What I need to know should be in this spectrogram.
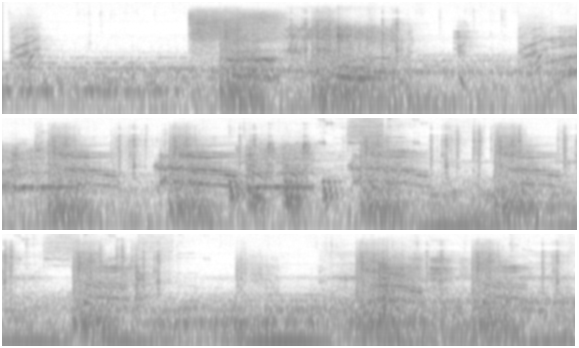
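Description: Gunshots and game sound effects ring out from a video game.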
